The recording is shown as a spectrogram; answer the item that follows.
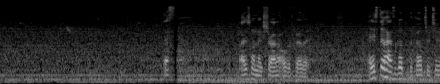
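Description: A man's voice, a few brief untranscribed words in the second half, over a steady low hum.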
